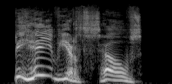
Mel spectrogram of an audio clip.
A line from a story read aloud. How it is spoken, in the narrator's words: Rabbit cried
